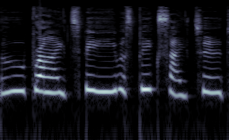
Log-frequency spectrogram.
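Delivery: put-on very high, loud, drawn-out, poor Liverpool accent. Retelling what a woman said to the bride-to-be, slipping into a Liverpool accent. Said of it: "that's Liverpool".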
